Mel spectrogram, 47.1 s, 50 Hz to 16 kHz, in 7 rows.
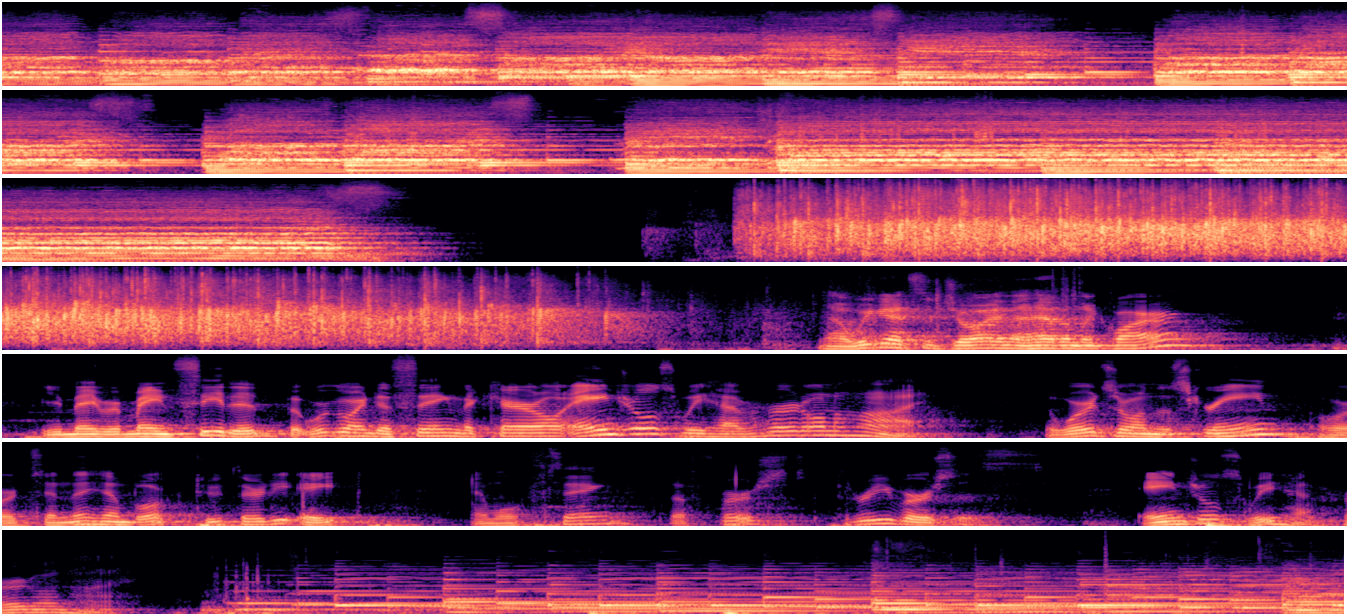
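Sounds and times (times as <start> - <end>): church choir singing: 0.0 - 15.7, 41.5 - 47.0
congregation applauding: 9.9 - 14.0, 16.7 - 23.6.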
